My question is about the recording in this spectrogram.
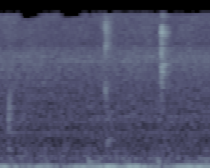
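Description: Room tone in a lecture room: a steady low hum with a few faint, sharp ticks.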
